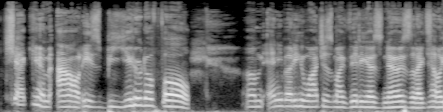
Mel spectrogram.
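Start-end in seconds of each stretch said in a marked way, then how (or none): 0.1-2.9 slow, drawn-out, higher-pitched admiration; lingering, awed appreciation; admiring. Real, not acted. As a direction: savour each word in delight. Admires the bird she filmed.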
